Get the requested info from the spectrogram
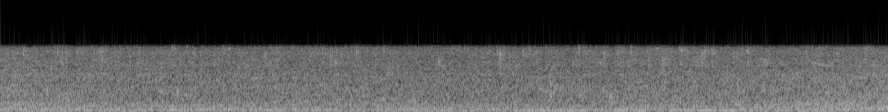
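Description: Steady hiss of running water splashing onto concrete, with a low rumble underneath.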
